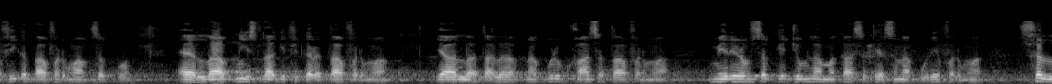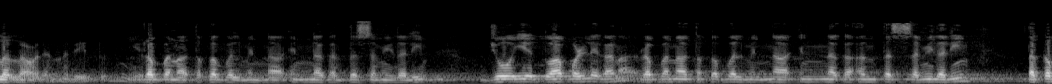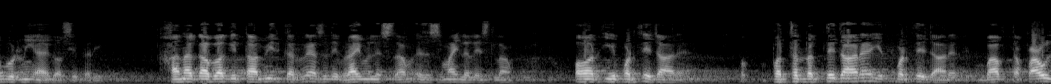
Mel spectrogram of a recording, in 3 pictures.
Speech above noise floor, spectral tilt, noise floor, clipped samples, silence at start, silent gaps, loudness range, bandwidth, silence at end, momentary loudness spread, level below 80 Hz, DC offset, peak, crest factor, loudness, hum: 22 dB; -6 dB/octave; -44 dBFS; under 0.1%; 0 s; none; 5 LU; 8 kHz; 0 s; 17 LU; -66 dBFS; under 0.1%; -6 dBFS; 16 dB; -22 LUFS; none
